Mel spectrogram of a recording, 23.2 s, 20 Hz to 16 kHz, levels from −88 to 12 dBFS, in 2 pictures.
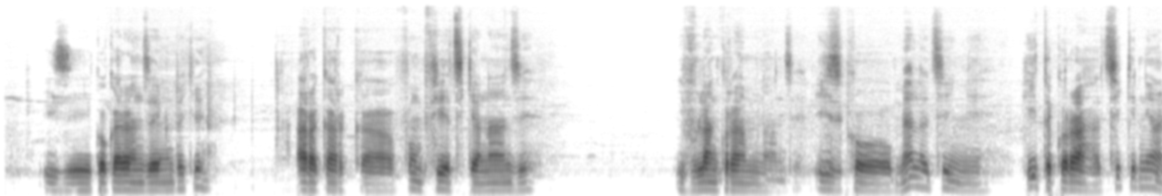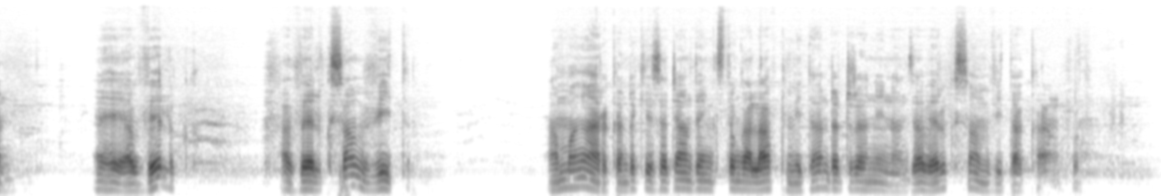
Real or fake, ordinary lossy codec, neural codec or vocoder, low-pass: real; none; none; 14.4 kHz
